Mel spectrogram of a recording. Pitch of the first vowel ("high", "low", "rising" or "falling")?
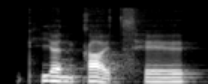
falling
